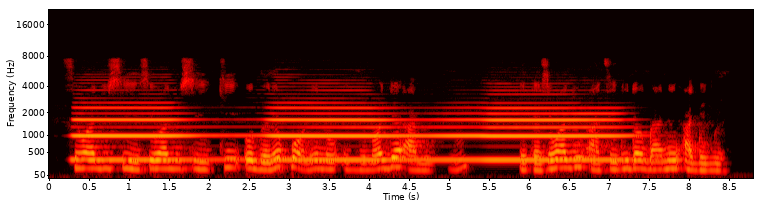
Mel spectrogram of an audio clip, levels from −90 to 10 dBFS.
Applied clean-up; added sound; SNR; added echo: none; Wind instrument, woodwind instrument; -4 dB; none.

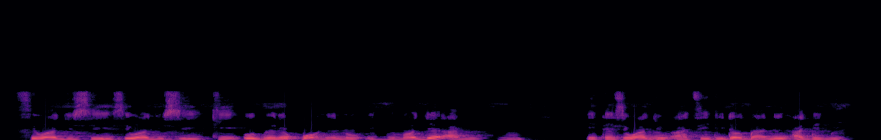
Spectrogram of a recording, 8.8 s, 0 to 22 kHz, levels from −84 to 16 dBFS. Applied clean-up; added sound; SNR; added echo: none; none; none; none.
